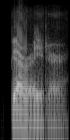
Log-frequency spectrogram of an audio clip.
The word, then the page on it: barrator: American English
